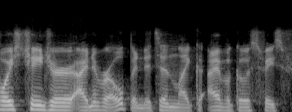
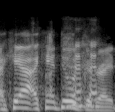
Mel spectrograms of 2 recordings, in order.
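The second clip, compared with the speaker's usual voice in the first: plain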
